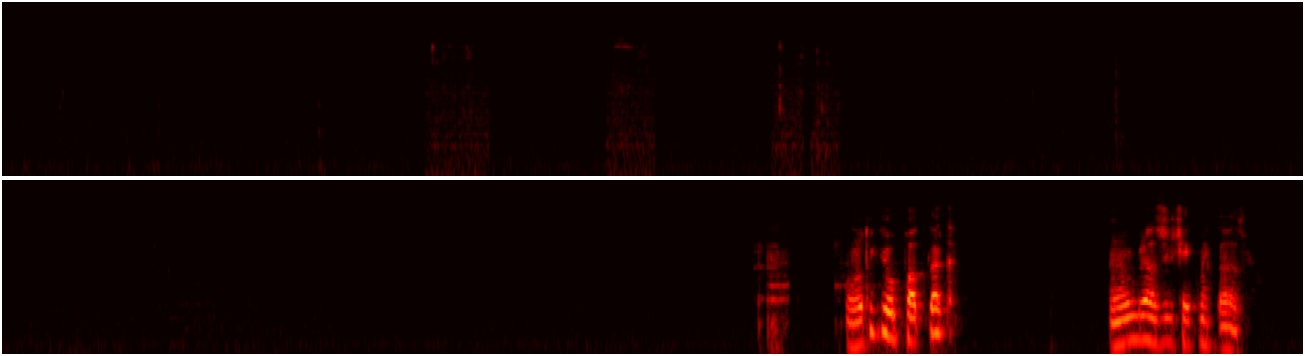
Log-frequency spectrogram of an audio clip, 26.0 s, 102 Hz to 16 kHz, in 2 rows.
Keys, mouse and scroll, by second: 0.3 alt+shift+click, 1.4 shift+e, 6.0 ctrl+b, 10.1 alt+z, 10.5 scroll up 2, 11.0 ctrl+r, 14.6 alt+z, 15.1 scroll down 1, 15.3-17.7 middle drag, 17.7-18.3 scroll up 2, 18.3 Tab, 18.9 Tab, 19.2-21.0 middle drag, 21.0 Tab, 21.2 click, 21.5 Tab, 22.2 1, 22.6 alt+z, 23.2 click, 24.0 shift+click, 24.6 shift+click, 25.0 middle click, 25.3 alt+z, 25.7 g.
